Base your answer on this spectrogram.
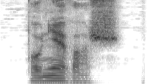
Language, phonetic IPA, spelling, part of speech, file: Polish, [pɔ̃ˈɲɛvaʃ], ponieważ, conjunction, Pl-ponieważ.ogg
